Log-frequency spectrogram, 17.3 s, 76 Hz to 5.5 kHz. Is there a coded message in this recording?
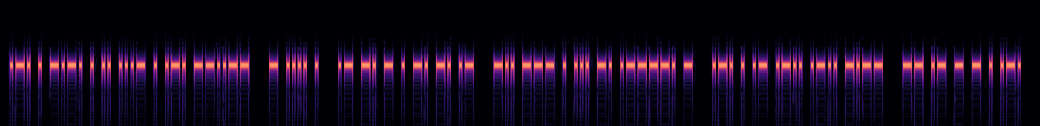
Yes: Morse code from 0.2 to 17.0 s, heard as a keyed tone, about 25 wpm, 600 Hz. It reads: RECEIVER, THE ANTENNA DOESN'T REALLY MATTER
